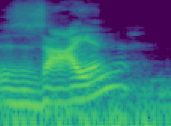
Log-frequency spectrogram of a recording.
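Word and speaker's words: זין: Next letter is Zion, that's a Z sound.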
